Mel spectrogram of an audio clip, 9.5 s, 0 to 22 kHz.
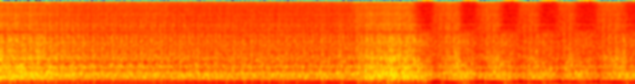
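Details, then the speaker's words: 1953 Oldsmobile Rocket Super 88 barn-find V8, after fixing stalling and hesitation and now with the fuel pump pumping. Lumpy, loud idle, then crisp blips that pick up cleanly without stumbling: normal revving. "the exhaust is really loud I'm loving the Clyde it down but the engine sounds really really good all things considered they feel rev up"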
